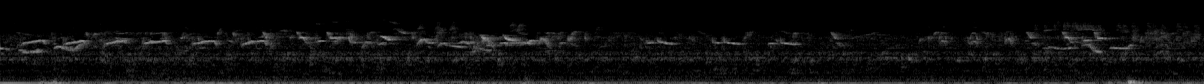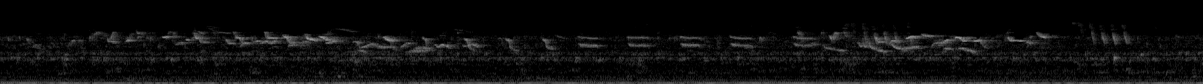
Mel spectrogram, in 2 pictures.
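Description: Several songbirds singing, with rapid runs of short chirping notes that crowd together in busy stretches and thin out in between.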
